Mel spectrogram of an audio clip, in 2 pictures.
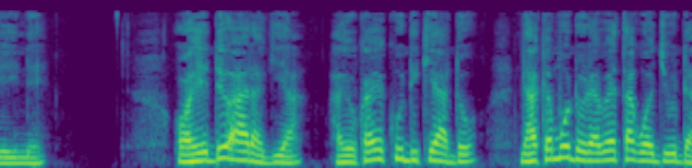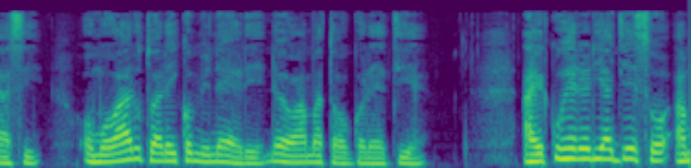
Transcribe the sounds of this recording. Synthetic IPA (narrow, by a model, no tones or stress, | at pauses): eine | ɔhedewaːɾaɣia | haɣokaɣekudikeado | nakɛmoːdoːɾeawɛtaɣwɔd͡ʒudasi | omowaɾutwaɾɛikɔminɛɾenewɛwamatɔːɡɔɾɛtiɛ | aɣekuheɾeɾiad͡ʒɛsoʔa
